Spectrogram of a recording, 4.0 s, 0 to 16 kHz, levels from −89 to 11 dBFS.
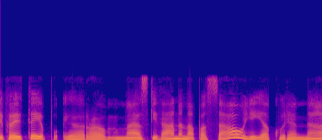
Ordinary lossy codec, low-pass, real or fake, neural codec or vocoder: AAC, 64 kbps; 7.2 kHz; fake; codec, 16 kHz, 1 kbps, FunCodec, trained on LibriTTS, 50 frames a second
